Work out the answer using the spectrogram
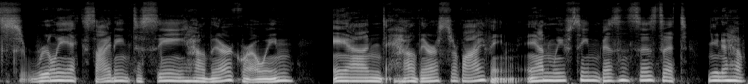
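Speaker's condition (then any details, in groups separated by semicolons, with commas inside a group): Cleft lip and palate; congenital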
